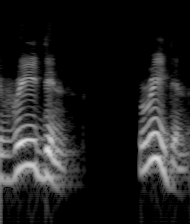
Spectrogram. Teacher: you remove the g sound you say reading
